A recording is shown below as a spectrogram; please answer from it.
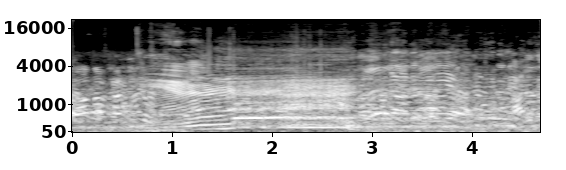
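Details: Dairy cows and calves of an improved breed at Raniganj cattle market in Dinajpur, 21 January 2025; a long low moo with rising and falling harmonics over dense crowd chatter and traders' talk.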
